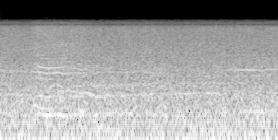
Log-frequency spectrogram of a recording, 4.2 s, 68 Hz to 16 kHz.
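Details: Close to the entrance of an Italian honey bee hive in Colorado Springs in October 2011, a continuous low buzzing drone of many bees, with brief higher whining tones as individuals pass.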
